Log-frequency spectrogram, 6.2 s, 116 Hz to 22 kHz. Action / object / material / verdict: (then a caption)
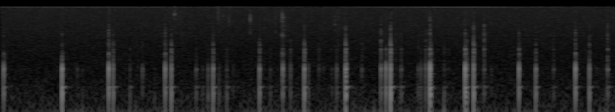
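tap / plastic handheld audio recorder / plastic / none. Fingertips and short nails tap and drum on the front plastic body and screen of a TASCAM DR-40X handheld audio recorder, a small hollow plastic device held in both hands. The result is a rapid, irregular series of short, dry, hollow clicks and knocks with a low thump underneath and almost no ring.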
